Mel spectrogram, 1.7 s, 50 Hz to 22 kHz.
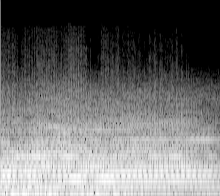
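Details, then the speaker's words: Kia EV6 electric car creeping to a stop in traffic: long, low, steady droning moan from the brakes, likened to the War of the Worlds tripods, fading out. Brake groan at crawl speed. "When you're creeping along in traffic, this car makes a weird groaning sound from its brakes. Have a listen to this. Sort of like the noise the tripods make in the War of the Worlds."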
